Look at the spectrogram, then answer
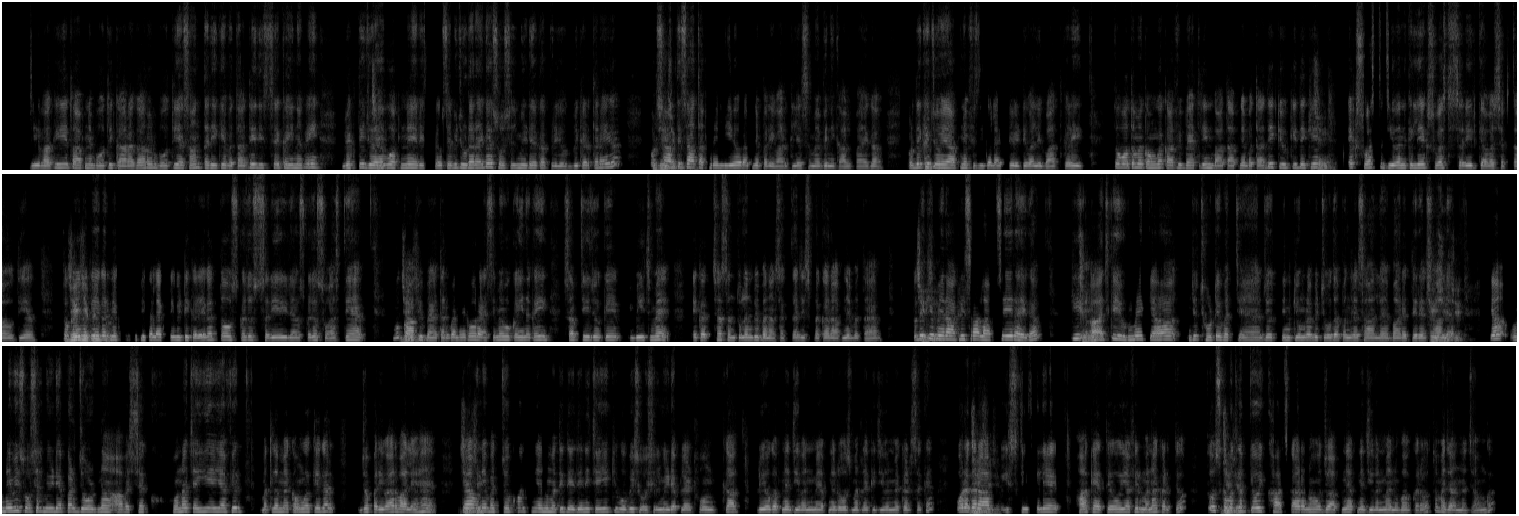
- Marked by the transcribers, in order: in English: "फिजिकल एक्टिविटी"; tapping; in English: "फिजिकल एक्टिविटी"; in English: "प्लेटफ़ॉर्म"; other background noise
- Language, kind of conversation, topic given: Hindi, podcast, सोशल मीडिया ने रिश्तों पर क्या असर डाला है, आपके हिसाब से?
